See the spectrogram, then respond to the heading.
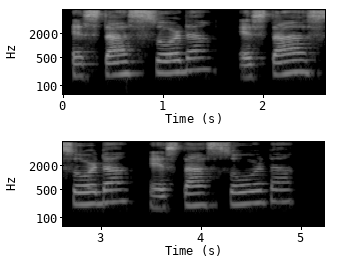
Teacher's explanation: I'm repeating it so that you can hear that there's a little more sound, but you're not saying estás sorda. There's no pause in there.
